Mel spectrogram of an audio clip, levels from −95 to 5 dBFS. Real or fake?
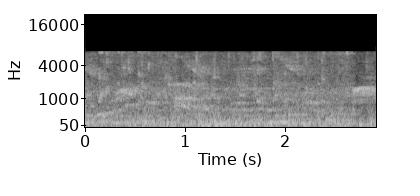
fake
